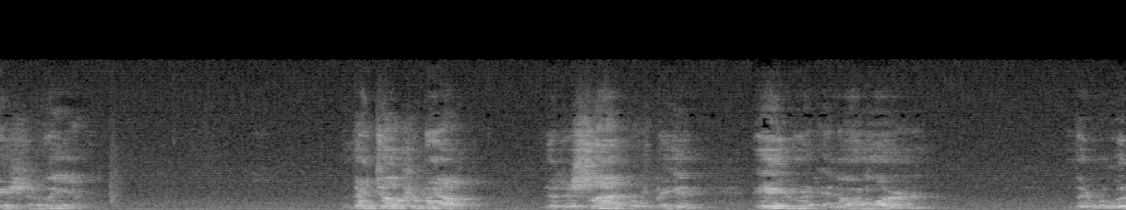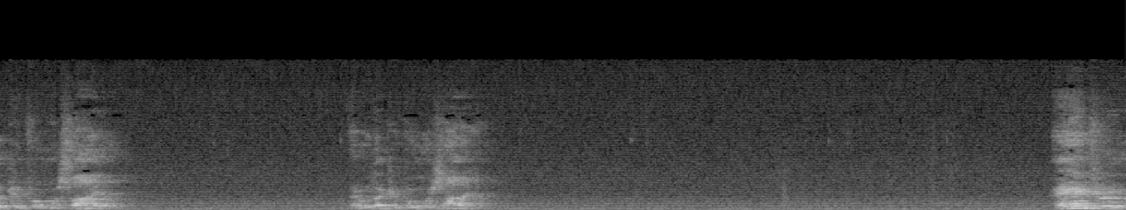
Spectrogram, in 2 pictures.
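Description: An elderly man preaches with emphasis through a microphone, in bursts with long pauses.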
